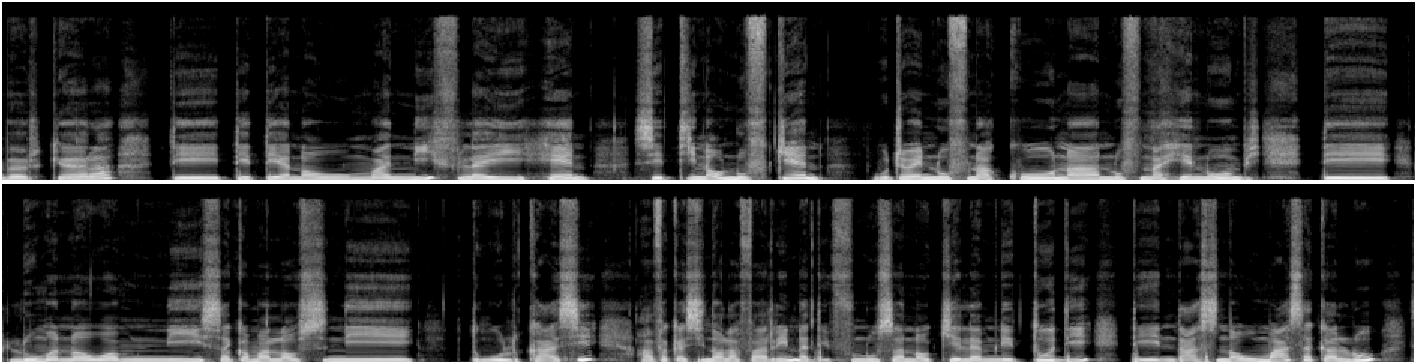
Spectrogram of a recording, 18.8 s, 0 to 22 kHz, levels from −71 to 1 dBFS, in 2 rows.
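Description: No technical faults are audible anywhere in the recording.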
